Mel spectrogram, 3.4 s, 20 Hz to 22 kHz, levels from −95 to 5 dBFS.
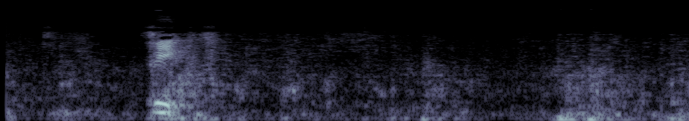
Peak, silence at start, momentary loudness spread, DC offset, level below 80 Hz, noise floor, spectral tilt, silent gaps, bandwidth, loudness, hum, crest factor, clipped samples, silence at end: -6 dBFS; 0.05 s; 28 LU; under 0.1%; -48 dBFS; -59 dBFS; -5.5 dB/octave; none; 7.8 kHz; -28 LUFS; none; 28 dB; under 0.1%; 0 s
